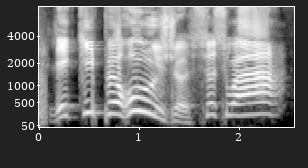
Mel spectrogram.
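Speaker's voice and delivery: slow, drawn-out game show host reveal; dramatic announcement. Acted. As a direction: stretch it out for suspense.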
